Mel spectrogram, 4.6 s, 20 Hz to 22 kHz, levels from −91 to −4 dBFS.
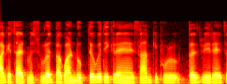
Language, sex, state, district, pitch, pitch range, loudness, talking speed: Hindi, male, Odisha, Nuapada, 115 Hz, 110-120 Hz, -17 LUFS, 185 wpm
